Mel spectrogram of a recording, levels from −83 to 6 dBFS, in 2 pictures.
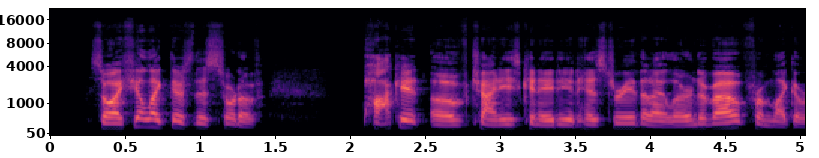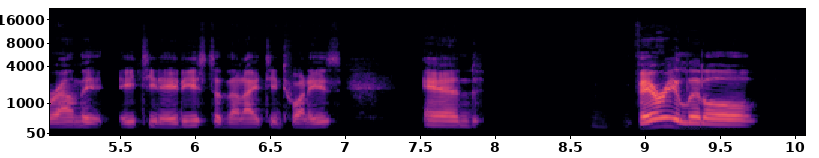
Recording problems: thin; very; fading below 350 Hz

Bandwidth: 17 kHz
